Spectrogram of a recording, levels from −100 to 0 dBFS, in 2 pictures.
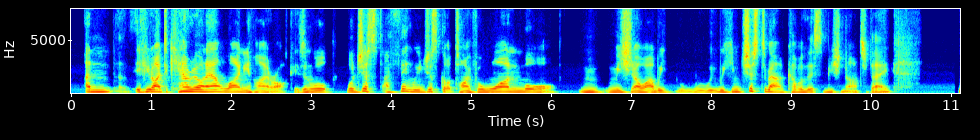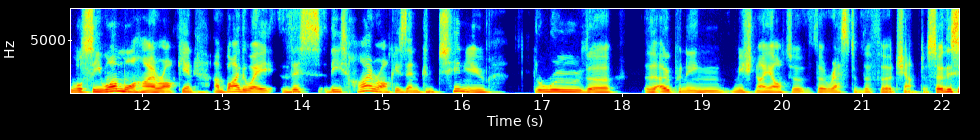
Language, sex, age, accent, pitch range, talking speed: English, male, 50-69, British, 125-165 Hz, 165 wpm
